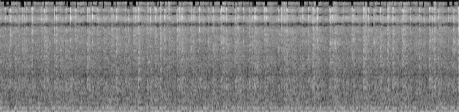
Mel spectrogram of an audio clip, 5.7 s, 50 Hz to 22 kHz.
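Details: Morgan Machine-built open V8 (about 358 cu in) race engine in a Harris car, EQ heads, likely an Edelbrock Victor Jr two-barrel intake, started after sitting a week and a half to refill an unhooked fuel line: loud, deep, even burble with steady firing, no knocks or misses; normal idle.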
